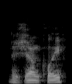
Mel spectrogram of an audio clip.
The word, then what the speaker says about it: Zhong Kui: Jean Qui. Okay, Jean Qui.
